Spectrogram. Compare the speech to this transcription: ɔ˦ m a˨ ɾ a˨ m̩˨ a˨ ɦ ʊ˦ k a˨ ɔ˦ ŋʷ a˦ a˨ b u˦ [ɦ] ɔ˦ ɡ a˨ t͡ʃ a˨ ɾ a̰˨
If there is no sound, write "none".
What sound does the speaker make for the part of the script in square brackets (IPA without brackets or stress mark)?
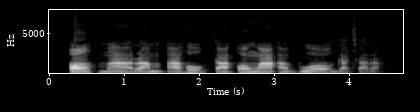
none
